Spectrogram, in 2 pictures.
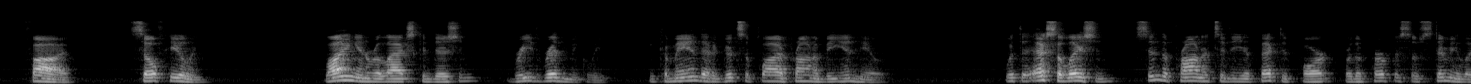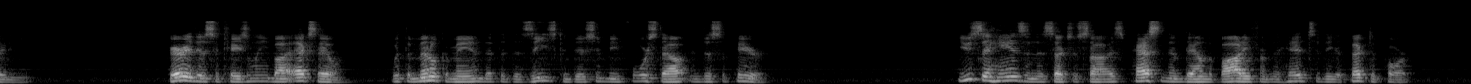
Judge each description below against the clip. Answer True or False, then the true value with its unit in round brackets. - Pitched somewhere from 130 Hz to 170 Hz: True (135 Hz)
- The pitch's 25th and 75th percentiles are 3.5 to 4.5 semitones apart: True (3.8 semitones)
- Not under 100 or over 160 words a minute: True (145 wpm)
